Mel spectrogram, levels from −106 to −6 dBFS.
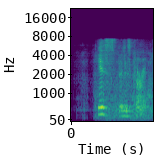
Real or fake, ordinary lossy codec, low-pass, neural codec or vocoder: fake; none; 7.2 kHz; codec, 16 kHz, 4.8 kbps, FACodec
